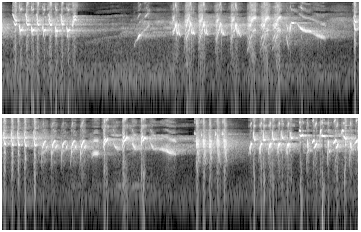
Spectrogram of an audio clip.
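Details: Wedani European goldfinch song recorded to teach chicks and hybrids: several fast, crisp twittering phrases with upslurred whistles and buzzy trills, separated by brief pauses.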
